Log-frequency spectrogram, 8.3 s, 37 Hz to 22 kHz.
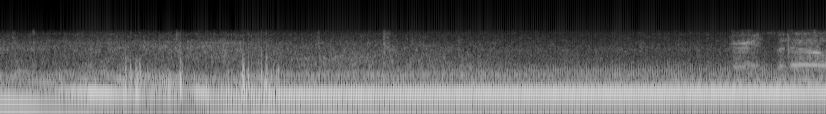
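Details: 2004 Dodge Neon SRT-4, idling while clutch worked in and out and gears selected: steady low hum dipping and shifting in pitch, then settling; erratic idle, owner suspects possible vacuum leak, unconfirmed.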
